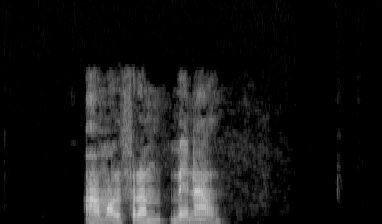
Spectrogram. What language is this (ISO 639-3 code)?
cat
